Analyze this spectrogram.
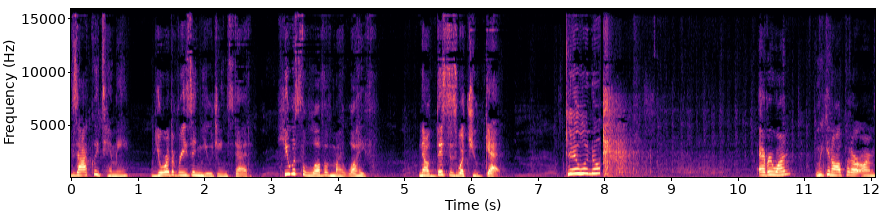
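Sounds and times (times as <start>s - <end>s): gunshot bang: 8.0s - 8.8s.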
